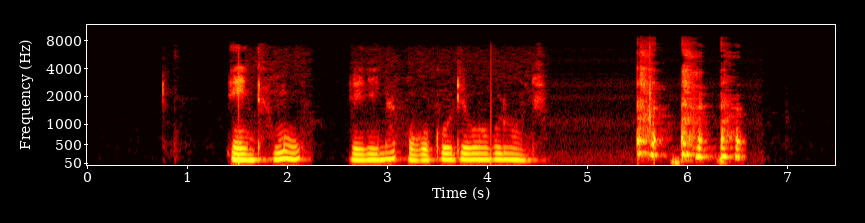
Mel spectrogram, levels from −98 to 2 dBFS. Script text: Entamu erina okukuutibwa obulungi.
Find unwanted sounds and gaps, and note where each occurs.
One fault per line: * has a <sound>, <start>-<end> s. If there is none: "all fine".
* has a cough, 5.5-6.6 s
